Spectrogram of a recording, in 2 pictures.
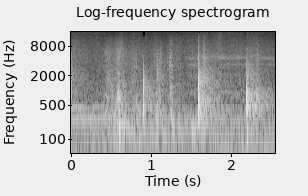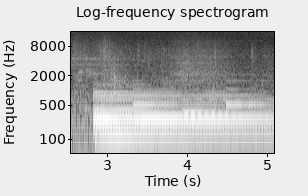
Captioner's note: footsteps plodding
